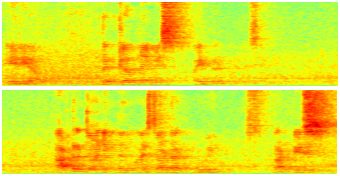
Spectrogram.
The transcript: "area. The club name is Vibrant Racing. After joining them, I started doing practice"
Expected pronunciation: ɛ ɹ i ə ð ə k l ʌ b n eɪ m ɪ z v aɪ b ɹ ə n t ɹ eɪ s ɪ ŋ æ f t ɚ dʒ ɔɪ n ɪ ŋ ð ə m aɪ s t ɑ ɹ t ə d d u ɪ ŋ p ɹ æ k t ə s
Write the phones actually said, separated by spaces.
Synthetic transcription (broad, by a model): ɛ ɹ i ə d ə k l ʌ b n eɪ m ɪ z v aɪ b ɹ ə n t l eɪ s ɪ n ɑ f t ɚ dʒ ɔɪ n ɪ ŋ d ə m aɪ s t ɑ ɹ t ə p d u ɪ ŋ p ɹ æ k t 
